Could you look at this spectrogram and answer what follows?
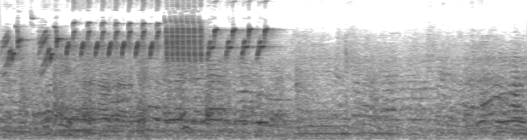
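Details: Goldfinch singing in a rolling manner: a rapid run of high, sharp twittering notes with a brief buzzy burst in the middle. It fades after about three seconds, over low background noise and voices.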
